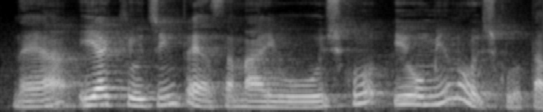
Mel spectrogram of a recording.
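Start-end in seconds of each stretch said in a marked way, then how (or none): none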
